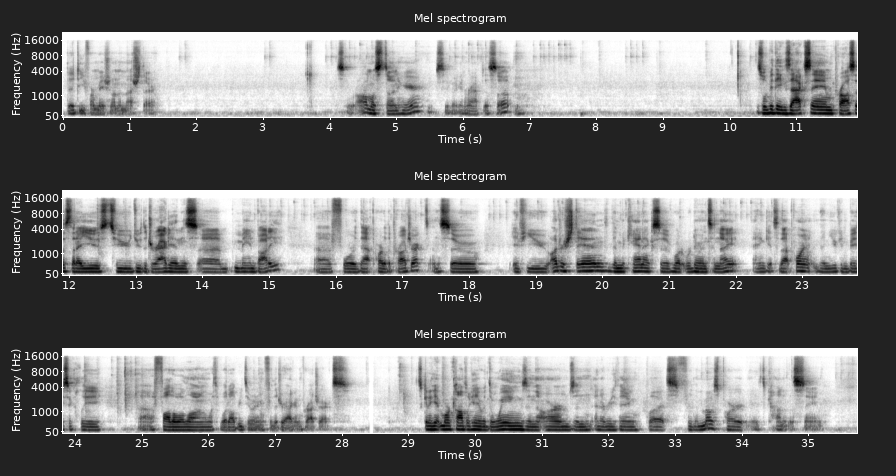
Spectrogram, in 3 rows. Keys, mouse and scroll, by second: 1.7 click, 4.0-7.9 drag, 8.0-12.1 drag, 9.2-11.7 middle drag, 12.1-14.8 middle drag, 14.8-24.3 drag, 16.2-18.5 middle drag, 24.3-25.3 middle drag, 24.7 r, 28.1 right click, 28.5-33.3 middle drag, 28.7 click, 28.7 right click, 33.3-35.7 drag.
